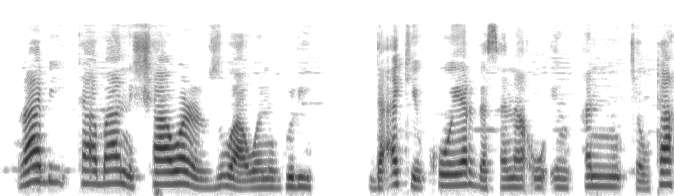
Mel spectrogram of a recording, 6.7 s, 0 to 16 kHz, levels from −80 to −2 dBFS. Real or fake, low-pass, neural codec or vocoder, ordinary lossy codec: real; 9.9 kHz; none; AAC, 96 kbps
